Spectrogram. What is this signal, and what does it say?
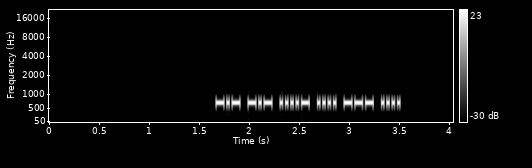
Morse code, heard as a keyed tone, about 46 wpm, 700 Hz. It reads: KK4HOH
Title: USA Call Signs - 6 Characters - 45wpm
